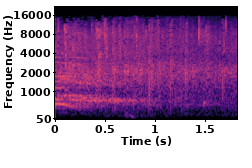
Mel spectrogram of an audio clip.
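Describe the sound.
Steady audience applause welcoming a guest onto the stage, a dense patter of many hands clapping at a fairly even level, with a faint voice audible under it at the start.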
